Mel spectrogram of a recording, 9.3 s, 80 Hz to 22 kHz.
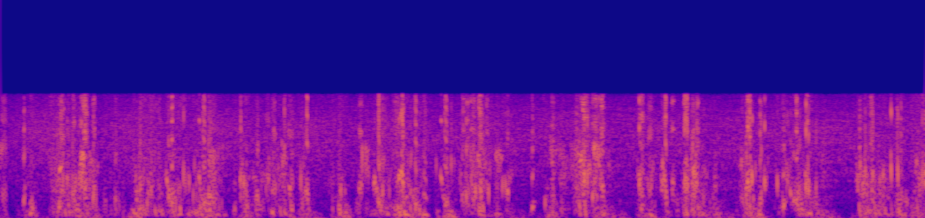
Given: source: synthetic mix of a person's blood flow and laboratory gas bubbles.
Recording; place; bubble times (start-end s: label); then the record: Doppler ultrasound of blood flow; precordium
0.00-0.08 s: bubbles
0.20-0.38 s: bubbles
0.48-1.21 s: bubbles
1.31-2.29 s: bubbles
2.32-3.15 s: bubbles
3.29-3.48 s: bubbles
3.54-5.14 s: bubbles
5.28-6.09 s: bubbles
6.35-7.21 s: bubbles
7.35-7.69 s: bubbles
7.73-8.24 s: bubbles
8.53-9.26 s: bubbles
From the record:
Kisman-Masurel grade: 444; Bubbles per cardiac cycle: continuous sound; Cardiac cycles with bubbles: 100%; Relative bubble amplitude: maximal (0.775 to 0.999); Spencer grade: 4 (maximum detectable bubble signal sounding continuously throughout systole and diastole of every cardiac period, and overriding the amplitude of the normal cardiac signals); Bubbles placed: anywhere in the cardiac cycle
